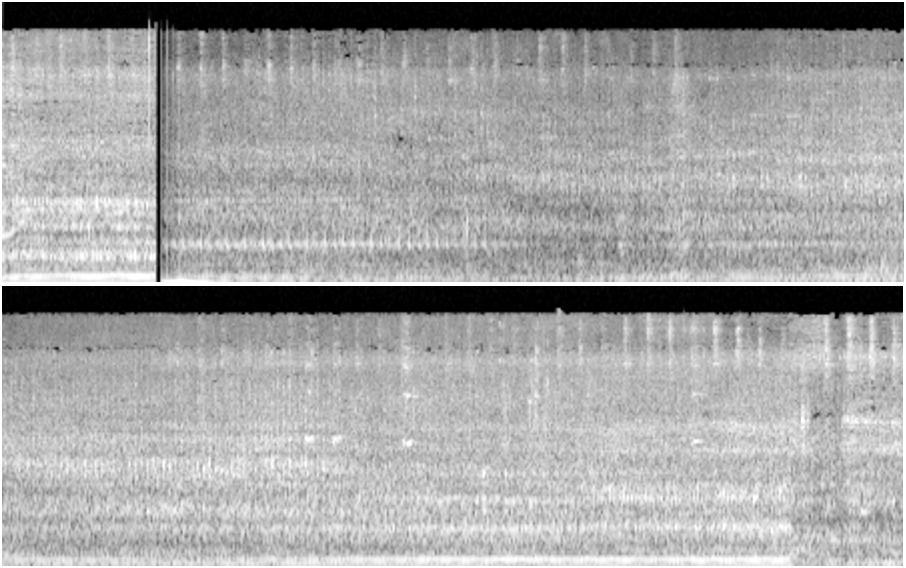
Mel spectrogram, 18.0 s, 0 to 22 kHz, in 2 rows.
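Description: Diesel engines of a JCB 3DX backhoe loader and a farm tractor running steadily with a strong low drone. There is a brief dropout about one and a half seconds in, and the drone drops in level near the end.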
